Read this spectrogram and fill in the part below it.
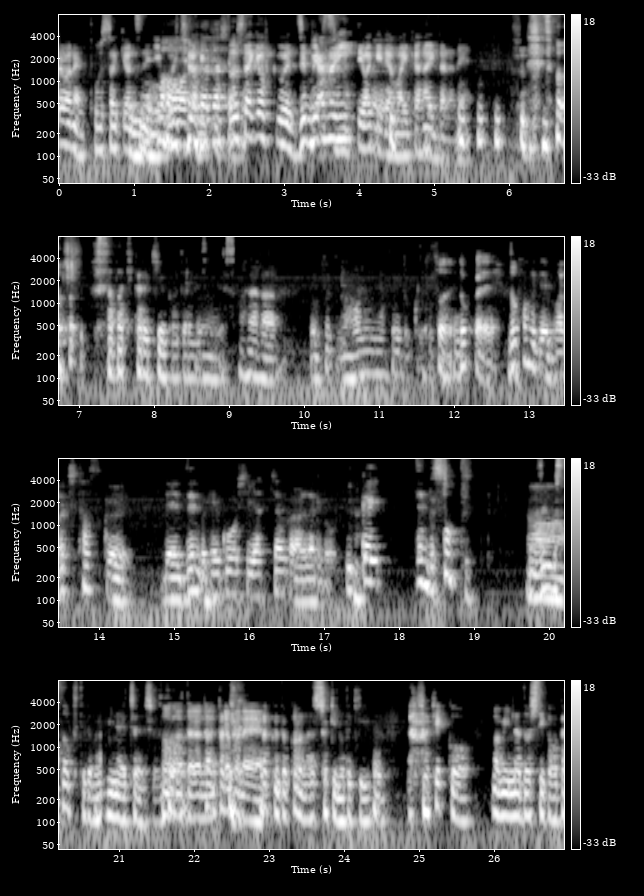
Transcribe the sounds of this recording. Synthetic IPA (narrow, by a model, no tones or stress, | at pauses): ɾeβane̞t̪ʰoːɕi̥d̪akeβat͡sɨne̞ɲ̟iaieɾak̪aoːɕid̪akeaɸɯ̟̥kɯmzẽ̞mbɯjas̬ɨmʲit̪ːeɯ̟βakke̞d̪eamaikanaikaɾa̰ne | sosabat̪ʲi̥kaɾɯ̟kʲiokɯat̪oɾaimasd̪esmanaka | d̪̥e̞mot͡ɕot͡sːonaɾanonjasɨmʲit̪okːasoːd̪d̪okːad̪ened̪okʰaɡet̪e̞mad̪at͡ɕi̥t̪ʰasɨ̥kɯ̟d̪e̞zẽ̞mbɯ̟ɦe̞ːko̞ːɕi̥t̪e̞jat͡ɕaɯ̟kaɾaːɾe̞d̪ake̞d̪o̞̰ikːai | zẽ̞mbɯ̟sɨ̥t̪o̞pːɯ̟t̪ː | d̪emozẽ̞mɯsɨ̥t̪o̞pːɯ̥t̪ːeit̪ommʲĩnːajatt͡ɕːaɯ̟d̪e̞ɕo̞ːeaɾt̪aet̪akːɯ̟nt̪o̞kʰo̞ɾo̞naɕo̞kʲino̞t̪o̞kʲianoke̞kːo̞ː | mamʲĩnːad̪o̞ːɕi̥t̪eikaβaka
